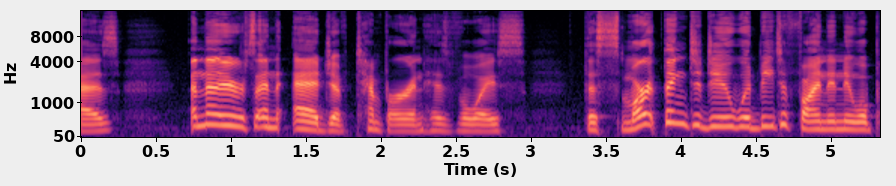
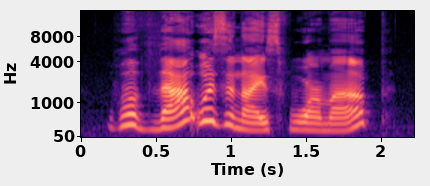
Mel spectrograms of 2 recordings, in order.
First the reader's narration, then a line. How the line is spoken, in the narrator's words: Mito says happily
